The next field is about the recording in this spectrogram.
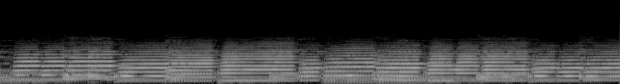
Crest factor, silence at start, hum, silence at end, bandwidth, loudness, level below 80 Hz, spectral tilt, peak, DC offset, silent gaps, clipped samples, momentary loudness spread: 14 dB; 0 s; none; 0 s; 7.8 kHz; -26 LUFS; -56 dBFS; -8.5 dB/octave; -12 dBFS; under 0.1%; none; under 0.1%; 2 LU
